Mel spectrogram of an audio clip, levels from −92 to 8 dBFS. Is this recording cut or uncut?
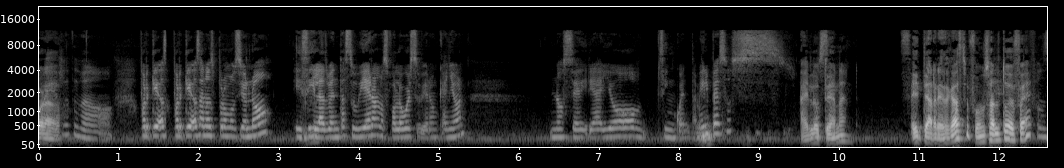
cut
